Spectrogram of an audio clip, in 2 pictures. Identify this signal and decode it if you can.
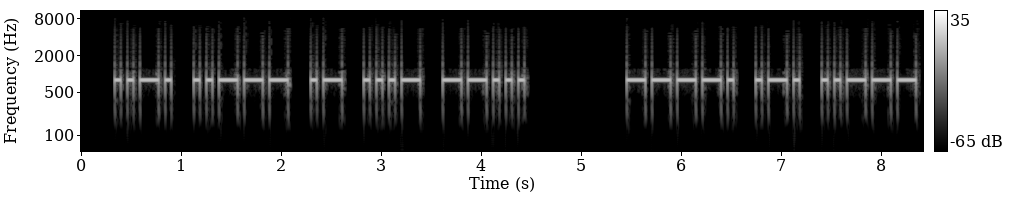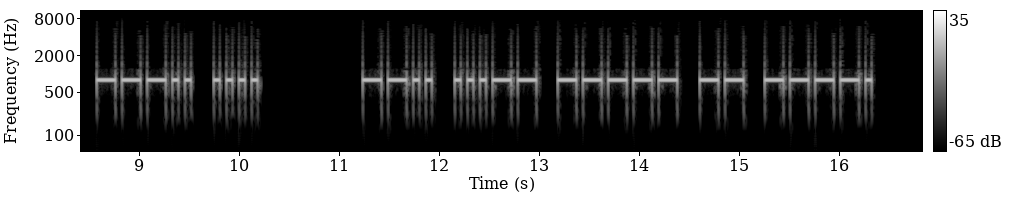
Morse code, heard as a keyed tone, about 19 wpm, 800 Hz. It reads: F2AV7 9R28H Z30M9
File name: CW / DET / 1 9 1500C S B 18wpm 2551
